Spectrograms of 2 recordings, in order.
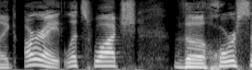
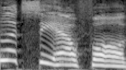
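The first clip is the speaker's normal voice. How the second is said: horrible, slow put-on Australian accent; 6 semitones higher, 4 dB louder than usual. Quoting someone's remark about a clip, in a horrible Australian accent. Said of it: "This is a horrible Australian accent".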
